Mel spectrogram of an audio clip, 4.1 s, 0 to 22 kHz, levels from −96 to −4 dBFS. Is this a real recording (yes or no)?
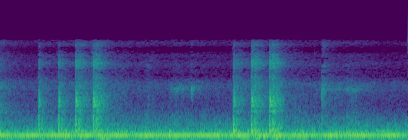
yes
